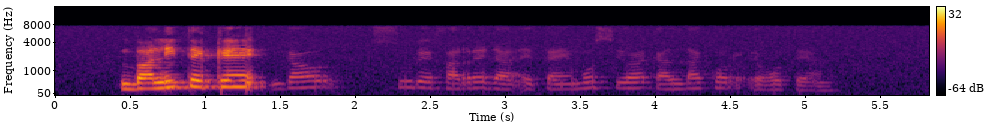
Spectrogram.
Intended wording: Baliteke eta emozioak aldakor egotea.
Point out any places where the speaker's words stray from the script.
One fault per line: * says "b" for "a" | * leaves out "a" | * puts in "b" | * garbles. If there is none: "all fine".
* puts in "gaur zure jarrera"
